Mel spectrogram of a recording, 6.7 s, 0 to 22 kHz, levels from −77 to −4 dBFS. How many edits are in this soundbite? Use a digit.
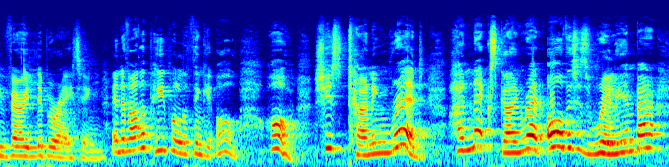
1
